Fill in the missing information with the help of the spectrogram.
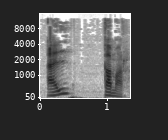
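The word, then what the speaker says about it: القمر: It's Al-Qamar. So Al-Qamar. So there's a sukoon there on top of the lam, and it's Al-Qamar. There's no issues with that.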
